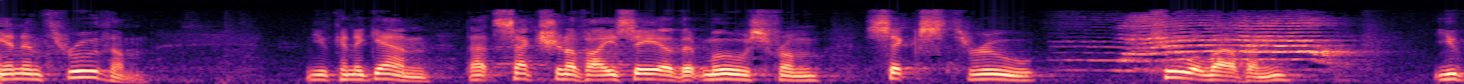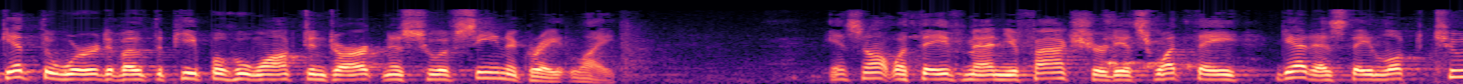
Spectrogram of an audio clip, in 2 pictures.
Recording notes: December 11, 2022 Morning Service. Preached in the Annunciation of the Blessed Virgin Mary, Ottawa, on the third Sunday of Advent, Year.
